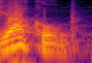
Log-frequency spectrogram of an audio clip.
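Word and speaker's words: Yaqub: of yakob or Jacob we put a j sound for the wise that's English his name was not Jacob it was yakob his son's name was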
